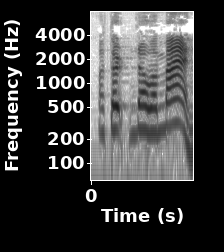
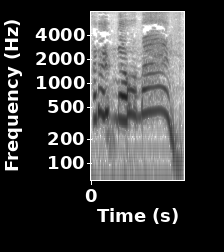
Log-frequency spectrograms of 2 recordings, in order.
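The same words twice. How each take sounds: First: Higher, louder protest; young Mary protesting to the angel; incredulous Mary. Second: Very high put-on girl's voice; young girl's voice repeating it to Gabe; mock high Mary. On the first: Retold or imitated. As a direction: protest in disbelief. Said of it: "the first question she asked". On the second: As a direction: squeak it like a young girl. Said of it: "You know what I mean, Gabe?".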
